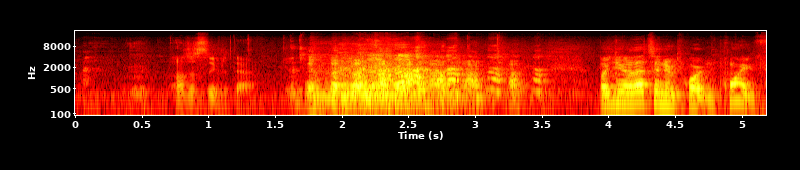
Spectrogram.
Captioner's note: laughter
